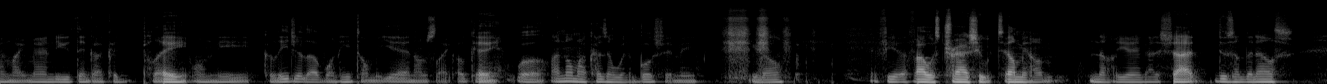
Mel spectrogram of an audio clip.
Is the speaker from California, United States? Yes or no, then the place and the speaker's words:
yes; San Diego, California, United States; also born or lived in Oregon / Arizona; now in Girona, Spain; I grew up in San Diego, and I've lived in Oregon, Arizona, and I've been to other places in the States, obviously, but San Diego is home.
